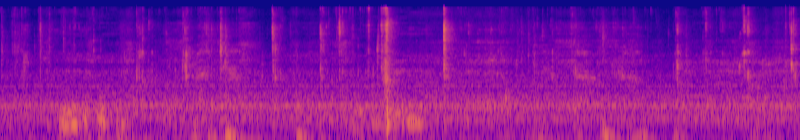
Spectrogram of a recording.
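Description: A man chewing a mouthful of cheese pizza topped with pork and beans, with a run of small wet mouth clicks and smacks. A couple of sharper clicks come about four seconds in.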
